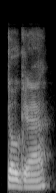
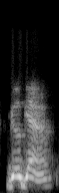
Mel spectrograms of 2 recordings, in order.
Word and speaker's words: Gauguin: Gauguin. Gauguin is correct. Good attempt on the French pronunciation.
